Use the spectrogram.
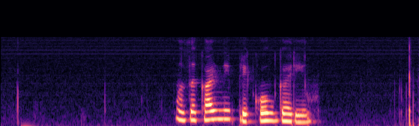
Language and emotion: Russian, neutral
